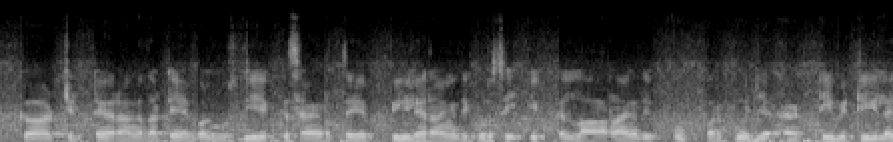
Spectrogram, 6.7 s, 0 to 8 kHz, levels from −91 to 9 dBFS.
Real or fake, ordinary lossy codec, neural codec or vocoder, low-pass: real; none; none; 7.2 kHz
